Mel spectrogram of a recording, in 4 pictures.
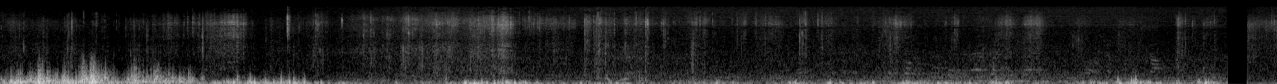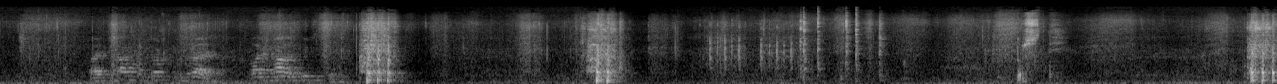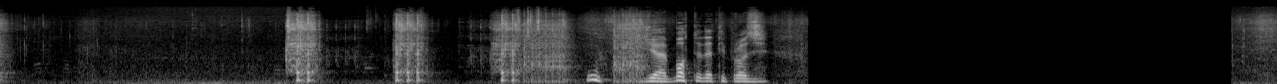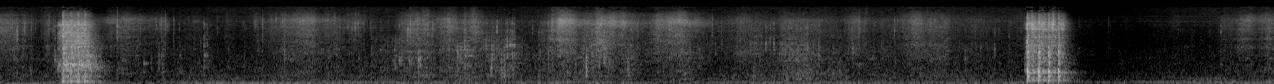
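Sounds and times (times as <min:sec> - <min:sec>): footsteps in straw: 0:00.0 - 0:27.2, 0:37.9 - 0:38.8, 0:39.4 - 0:48.5, 0:50.5 - 0:51.0
straw rustling: 0:12.5 - 0:28.3, 0:37.9 - 0:48.6, 0:50.1 - 0:51.0
airsoft rifle bursts: 0:16.4 - 0:16.9, 0:18.6 - 0:19.1, 0:25.2 - 0:25.8, 0:28.4 - 0:32.1, 0:38.8 - 0:39.6, 0:48.6 - 0:49.2.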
